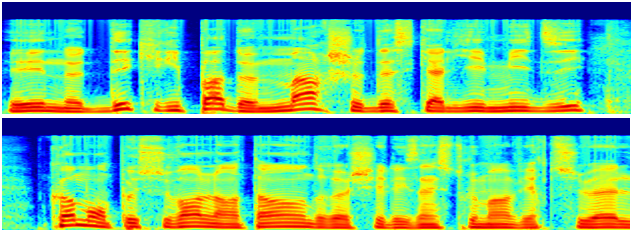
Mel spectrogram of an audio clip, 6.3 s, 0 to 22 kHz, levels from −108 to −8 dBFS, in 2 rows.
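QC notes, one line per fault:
throughout: resampler restarted on every block. Every 10 ms block is converted in isolation during a 48 kHz to 24 kHz halving, so each edge carries a small error. The result is a 100 Hz buzz present only under signal. A spectrogram shows faint vertical lines every 10 ms, and the waveform shows tiny steps at each block boundary.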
